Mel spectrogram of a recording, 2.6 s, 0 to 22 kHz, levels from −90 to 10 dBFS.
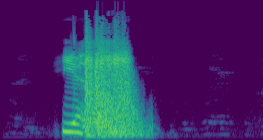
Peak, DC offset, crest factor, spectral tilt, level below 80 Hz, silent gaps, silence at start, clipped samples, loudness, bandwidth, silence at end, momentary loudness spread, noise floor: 0 dBFS; under 0.1%; 14 dB; -3.5 dB/octave; -56 dBFS; none; 0.6 s; under 0.1%; -9 LUFS; 16.5 kHz; 1.1 s; 16 LU; -68 dBFS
